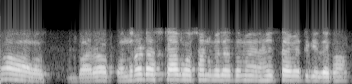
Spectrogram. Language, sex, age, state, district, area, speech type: Odia, male, 45-60, Odisha, Nuapada, urban, conversation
